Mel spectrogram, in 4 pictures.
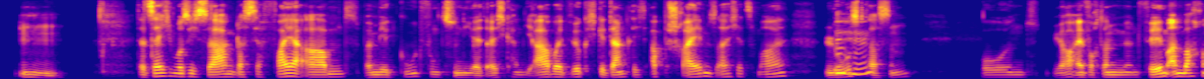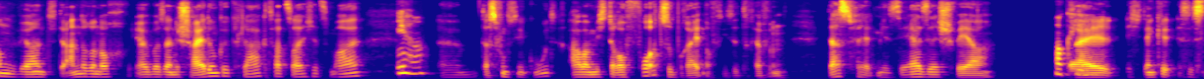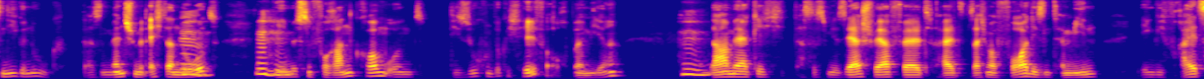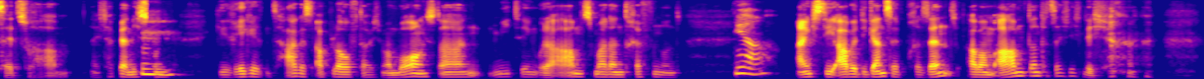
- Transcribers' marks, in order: stressed: "vorzubereiten"; laugh
- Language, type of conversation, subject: German, podcast, Wie findest du eine gute Balance zwischen Arbeit und Freizeit?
